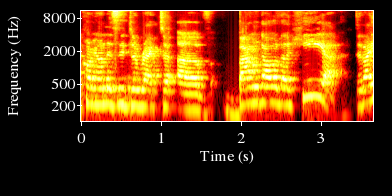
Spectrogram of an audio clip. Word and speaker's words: Bangalogia: And Coreon is the director of Bangalogia. Did I say it correctly? Bangalogia, yeah. Bangalogia.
